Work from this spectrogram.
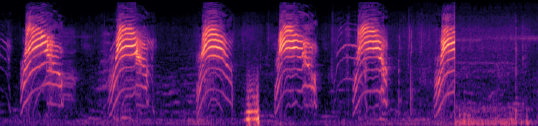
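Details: Repeated kitten mews, six bright rising-falling cries roughly every second, with a short low thump midway and faint background rustle toward the end.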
